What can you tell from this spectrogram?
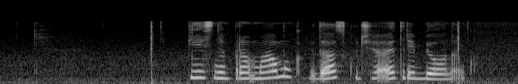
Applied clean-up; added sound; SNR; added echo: none; Typing; 17 dB; none.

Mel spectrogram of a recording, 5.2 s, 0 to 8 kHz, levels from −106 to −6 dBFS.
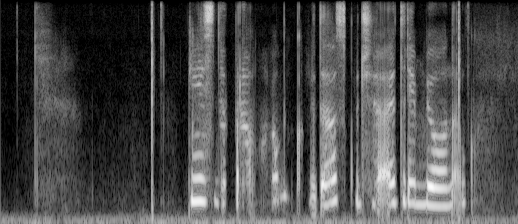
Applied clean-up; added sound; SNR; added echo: neural diffusion model UNIVERSE++.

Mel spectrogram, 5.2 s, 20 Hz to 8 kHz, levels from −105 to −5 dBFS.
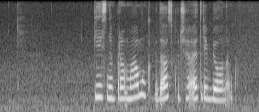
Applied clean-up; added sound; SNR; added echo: none; none; none; none.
